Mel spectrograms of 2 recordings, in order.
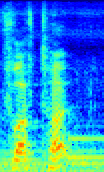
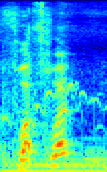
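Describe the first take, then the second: First: The second word starts with a t sound. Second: The second word starts with an fl sound. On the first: The speaker calls it wrong. "not fluff tut" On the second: The speaker calls it right. "That's a uh, fluff flut"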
